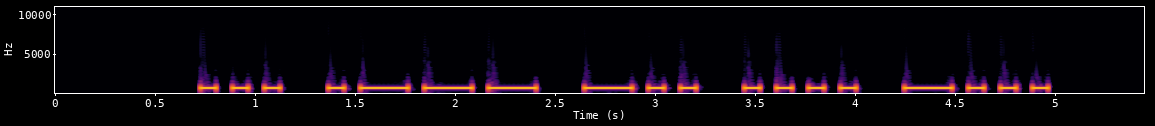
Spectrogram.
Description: Morse code, heard as a keyed tone, about 15 wpm, 700 Hz. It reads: SJDHB
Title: Five Challenging Letter-Number Combinations 15wpm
